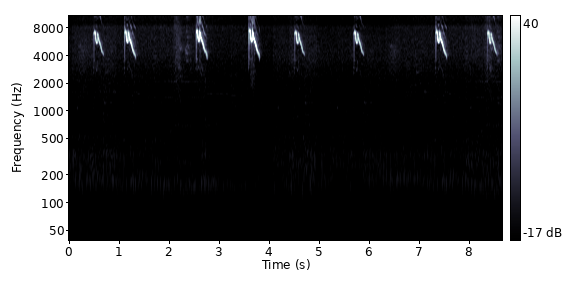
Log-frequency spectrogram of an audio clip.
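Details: Oriental white-eye female in heat calling the male, used as a lure to coax kept males into opening their beaks and singing: about ten short, piercing, downslurred whistles, roughly one a second, over a faint low hum.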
